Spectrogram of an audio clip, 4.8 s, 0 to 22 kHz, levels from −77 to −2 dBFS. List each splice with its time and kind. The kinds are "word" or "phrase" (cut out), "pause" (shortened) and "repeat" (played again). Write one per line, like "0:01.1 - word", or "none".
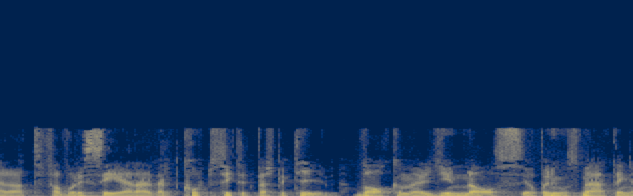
0:02.5 - pause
